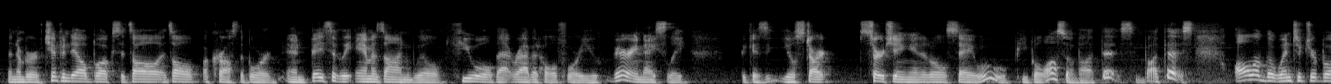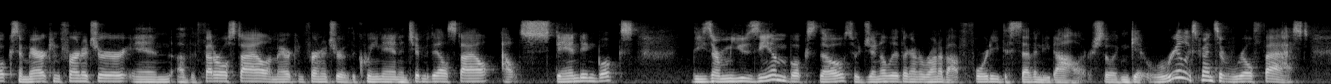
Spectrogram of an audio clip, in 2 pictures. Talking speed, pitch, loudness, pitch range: 190 wpm, 120 Hz, -19 LUFS, 110-135 Hz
